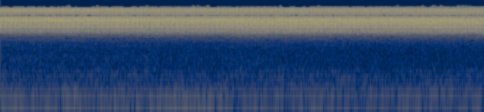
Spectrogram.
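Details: Male cicada song from a tree where several cicadas sit: an intense, unbroken, high-pitched sizzling buzz holding steady across the whole stretch, with nothing else standing out.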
